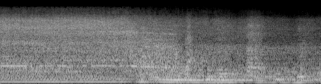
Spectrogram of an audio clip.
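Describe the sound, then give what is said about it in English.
A vintage 1929 Bugatti Type 40 Grand Sport car engine runs loud, its steady buzzing drone shifting pitch partway through as the revs change, with no voices over it. “The car I'm featuring today, the 1929 Bugatti Type 40 Grand Sport.”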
